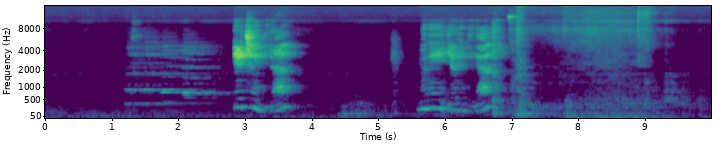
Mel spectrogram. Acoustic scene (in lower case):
elevator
